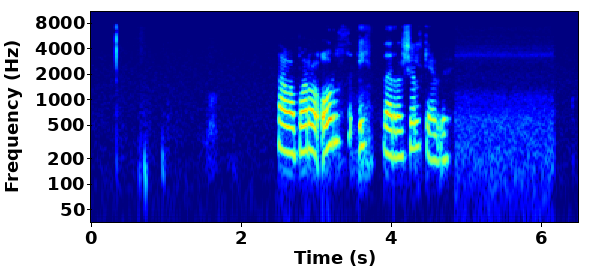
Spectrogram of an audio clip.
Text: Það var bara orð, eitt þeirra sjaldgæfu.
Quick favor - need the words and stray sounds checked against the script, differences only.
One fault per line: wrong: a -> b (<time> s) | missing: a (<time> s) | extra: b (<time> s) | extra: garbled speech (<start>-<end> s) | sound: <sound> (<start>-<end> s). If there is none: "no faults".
no faults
